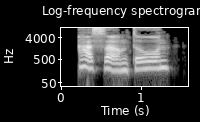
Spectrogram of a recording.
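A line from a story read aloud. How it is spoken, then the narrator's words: Laughing. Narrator (Russian): засмеялся Жировит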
